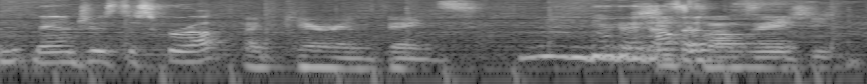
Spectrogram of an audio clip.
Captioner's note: chuckles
